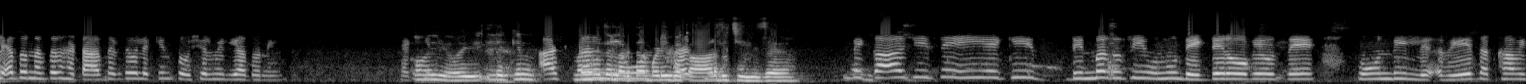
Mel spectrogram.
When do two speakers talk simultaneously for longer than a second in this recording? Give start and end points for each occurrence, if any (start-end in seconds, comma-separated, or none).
5.8-7.3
